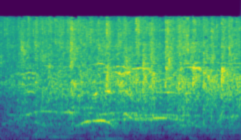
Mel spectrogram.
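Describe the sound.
An audience at a concert applauds to welcome a performer to the stage, producing brisk, steady clapping with faint cheers mixed in throughout the short burst.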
